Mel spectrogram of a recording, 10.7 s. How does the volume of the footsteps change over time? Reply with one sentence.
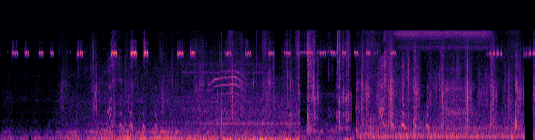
The volume of the footsteps goes up.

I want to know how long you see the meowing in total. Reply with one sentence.
The meowing can be heard for 2 seconds in total.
